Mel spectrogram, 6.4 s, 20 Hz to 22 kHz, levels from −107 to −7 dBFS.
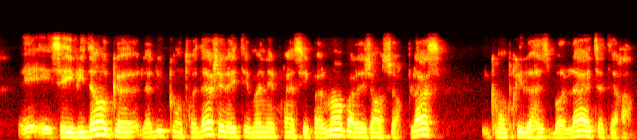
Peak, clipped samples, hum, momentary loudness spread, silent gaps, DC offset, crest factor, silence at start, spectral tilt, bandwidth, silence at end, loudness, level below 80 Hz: -4 dBFS; under 0.1%; none; 8 LU; none; under 0.1%; 16 dB; 0.2 s; -5.5 dB/octave; 8 kHz; 0.05 s; -20 LUFS; -70 dBFS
